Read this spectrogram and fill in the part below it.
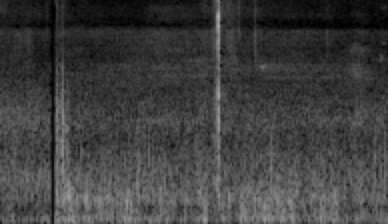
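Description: Strong gusty wind on an open golf course buffets the microphone in a continuous low roar, with a couple of sharp knocks and a sudden brief dropout partway through.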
